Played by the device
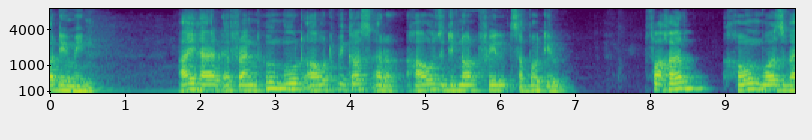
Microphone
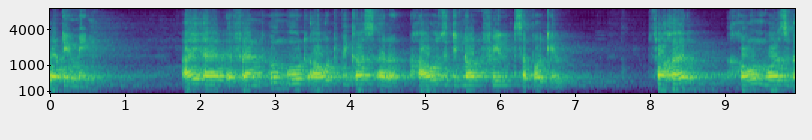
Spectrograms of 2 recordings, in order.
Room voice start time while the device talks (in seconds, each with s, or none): none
